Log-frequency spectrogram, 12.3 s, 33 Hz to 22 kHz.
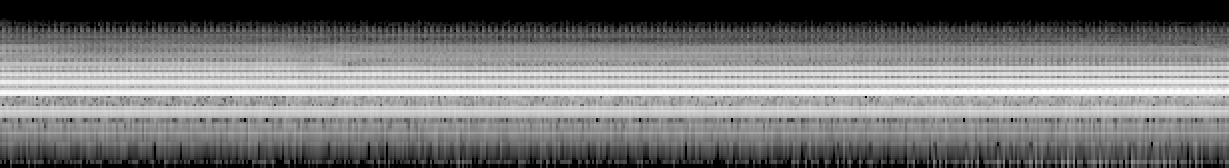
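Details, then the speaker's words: Old Bedini-style ten-coil pulse motor, resistance about 1.5k then adjusted so it speeds up while charging the battery at maybe three amps: steady, even whine with a clean musical ring as the rotor spins up; running normally. "now I just turned it it's going to speed up so you can see it is charging so maybe three amps here"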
